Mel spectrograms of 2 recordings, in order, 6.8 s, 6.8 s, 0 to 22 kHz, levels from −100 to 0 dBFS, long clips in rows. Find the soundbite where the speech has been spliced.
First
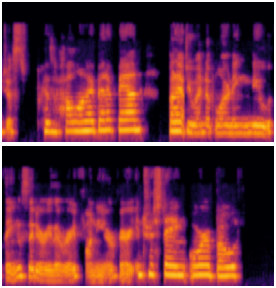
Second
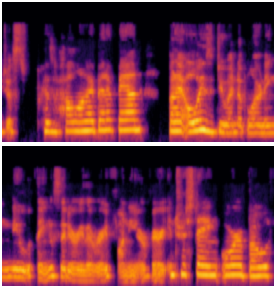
first; 1 cut; at 2.3 s

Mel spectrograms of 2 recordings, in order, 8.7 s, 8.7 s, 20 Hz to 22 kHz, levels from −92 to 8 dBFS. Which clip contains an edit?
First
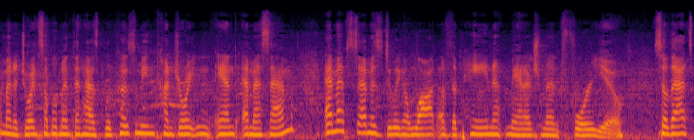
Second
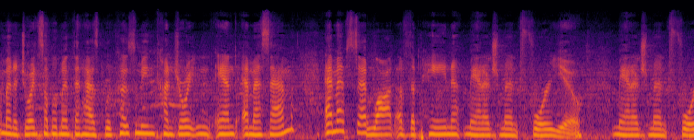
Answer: second; 2 cuts; at 4.6 s, 7.6 s

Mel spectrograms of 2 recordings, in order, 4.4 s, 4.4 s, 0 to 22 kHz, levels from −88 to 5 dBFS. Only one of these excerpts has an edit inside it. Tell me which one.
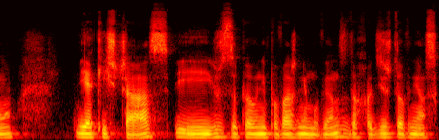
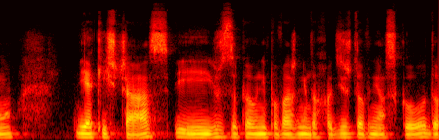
second; 1 cut; at 3.1 s

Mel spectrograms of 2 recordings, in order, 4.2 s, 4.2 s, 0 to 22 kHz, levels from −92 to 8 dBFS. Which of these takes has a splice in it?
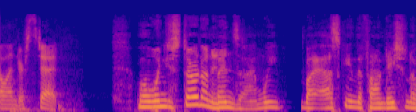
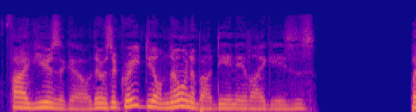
first; 2 cuts; at 2.2 s, 3.0 s

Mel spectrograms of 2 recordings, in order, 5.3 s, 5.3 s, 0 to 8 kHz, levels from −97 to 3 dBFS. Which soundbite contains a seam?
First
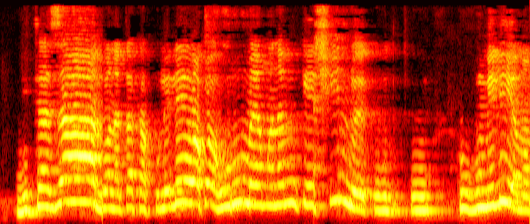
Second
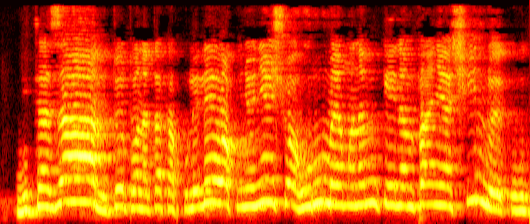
first; 3 cuts; at 1.0 s, 2.0 s, 3.1 s

